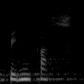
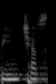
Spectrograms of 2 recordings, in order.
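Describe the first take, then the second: First: The middle consonant is a 'k' sound. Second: The middle consonant is a 'ch' sound. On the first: "no sé si es Pincas" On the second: "voy a decirles así como se escribe, pero se oye muy extraño"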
